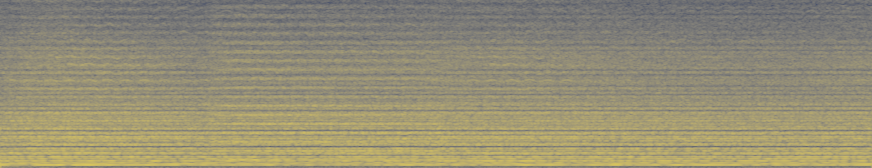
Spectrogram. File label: Herbal Strings, струнные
